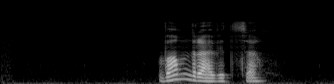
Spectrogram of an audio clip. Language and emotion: Russian, neutral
